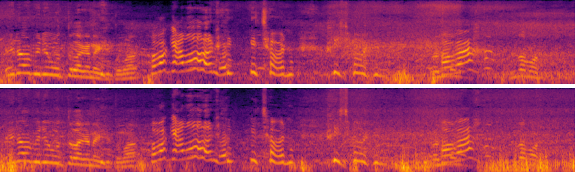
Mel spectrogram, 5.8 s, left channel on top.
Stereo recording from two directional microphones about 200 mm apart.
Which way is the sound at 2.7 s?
25° right (ahead or behind).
